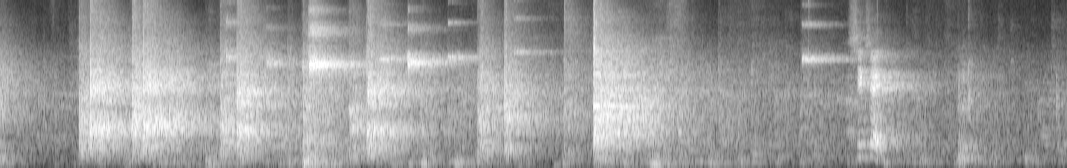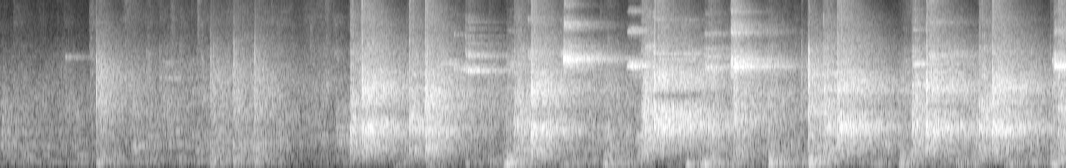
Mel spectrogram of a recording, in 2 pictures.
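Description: Squash rallies: the ball is struck by rackets and smacks off the front wall and glass, with sneakers squeaking on the wooden court floor and echoing in the enclosed court. There is one rally in roughly the first dozen seconds, a quieter pause, then another rally from about two-thirds of the way in.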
